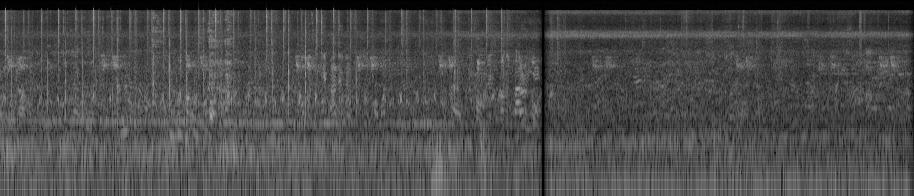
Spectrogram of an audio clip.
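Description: A skipping rope slapping on a paved path as feet land, a fast run of light clicks. About eleven seconds in it cuts off and gives way to steady outdoor background with distant voices and a faint high, thin tone.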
